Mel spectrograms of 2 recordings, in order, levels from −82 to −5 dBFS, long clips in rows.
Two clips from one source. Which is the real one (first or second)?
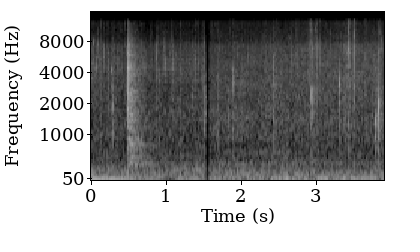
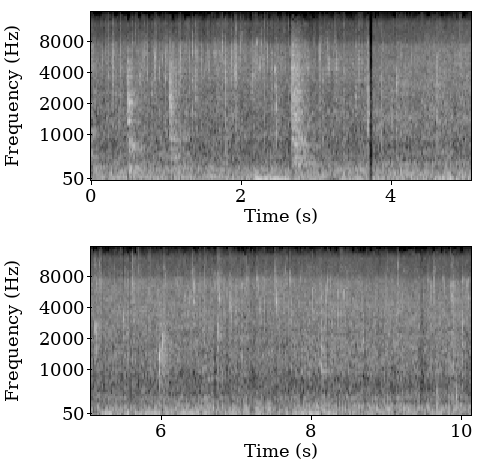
first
